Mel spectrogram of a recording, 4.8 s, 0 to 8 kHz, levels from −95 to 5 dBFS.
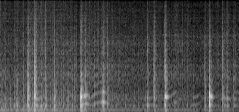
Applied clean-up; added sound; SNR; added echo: neural mask model RNNoise.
